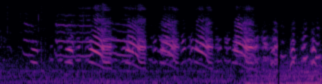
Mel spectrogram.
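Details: Blue Jay begging call, a quiet interpair call made by young offspring and adult females: a rapid run of harsh, nasal, descending squawks, about two per second, rising in intensity through the middle.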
